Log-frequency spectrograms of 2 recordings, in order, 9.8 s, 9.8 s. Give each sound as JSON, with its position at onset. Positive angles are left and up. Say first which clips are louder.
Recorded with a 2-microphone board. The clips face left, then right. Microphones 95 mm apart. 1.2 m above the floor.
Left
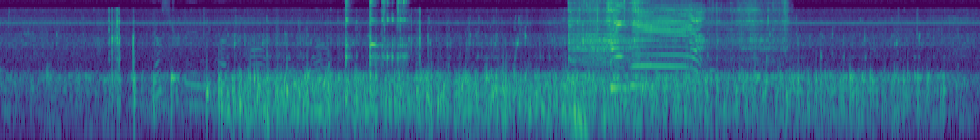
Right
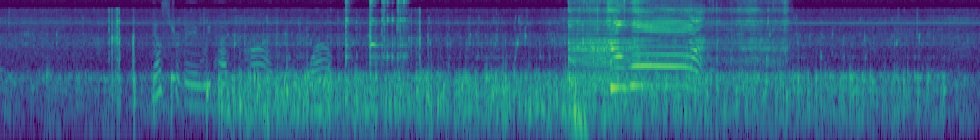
{"t": 1.5, "sound": "a woman speaking", "louder": "right 4 dB", "side_deg": -80}
{"t": 3.5, "sound": "a dropped coin", "louder": "left 1 dB", "side_deg": 20}
{"t": 5.7, "sound": "a shout", "louder": "right 6 dB", "side_deg": -45}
